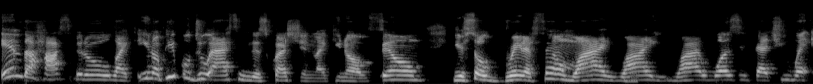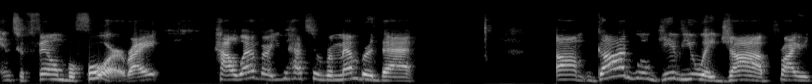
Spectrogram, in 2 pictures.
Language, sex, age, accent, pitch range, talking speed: English, female, 20-39, American, 180-245 Hz, 175 wpm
